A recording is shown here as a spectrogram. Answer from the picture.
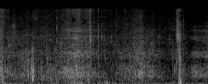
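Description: Footsteps scuffing and crunching on a steep slope of dirt, rock and dry brush, with a few sharp crunches, the loudest near the end.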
